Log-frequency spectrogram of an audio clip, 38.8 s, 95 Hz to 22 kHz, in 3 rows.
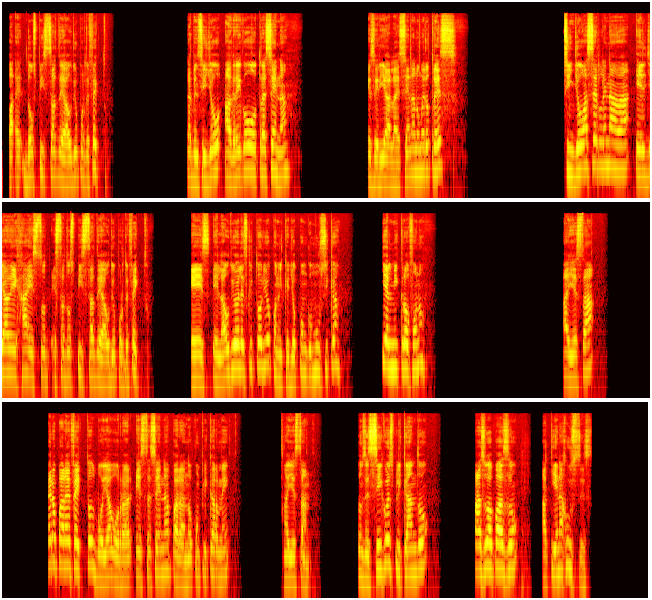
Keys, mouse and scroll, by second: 3.0 click, 4.7 click, 6.4 click, 8.1 BackSpace, 8.6 BackSpace, 10.5 click, 24.5 click, 26.0 click, 28.5 click, 30.3 click, 31.9 click, 33.6 click, 34.5 click, 38.3 click.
